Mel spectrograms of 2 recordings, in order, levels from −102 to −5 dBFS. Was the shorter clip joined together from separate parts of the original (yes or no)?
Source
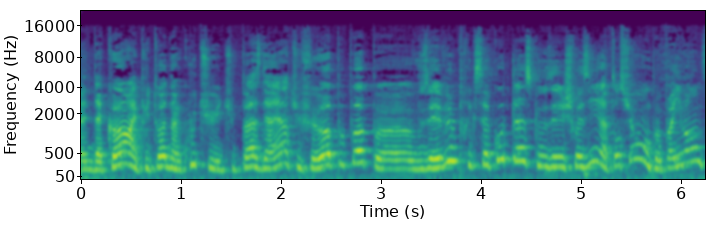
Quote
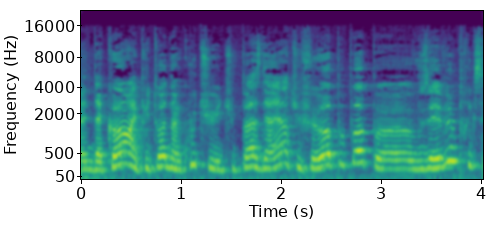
no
